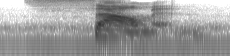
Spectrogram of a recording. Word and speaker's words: salmon: For example, salmon. Yes, I said it wrong. Why? Because technically there's an L there. It's S-A-L-M-O-N. So it should be salmon.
